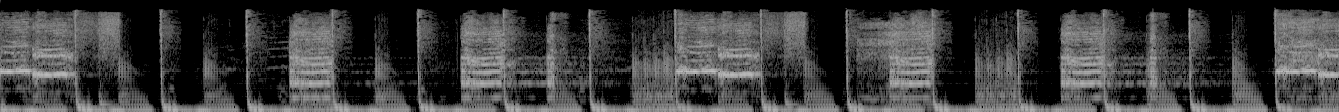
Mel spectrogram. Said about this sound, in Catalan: Gallines, com dèiem, de races autòctones, viuen ara a aquesta residència. Els avis i les àvies les poden cuidar, els donen menjar i aigua o s'asseuen cada dia a mirar-les una estona.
